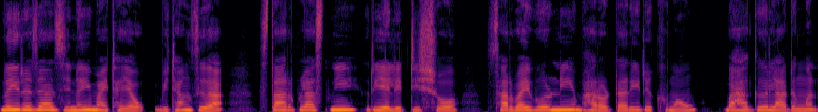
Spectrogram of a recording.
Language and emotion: Bodo, neutral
